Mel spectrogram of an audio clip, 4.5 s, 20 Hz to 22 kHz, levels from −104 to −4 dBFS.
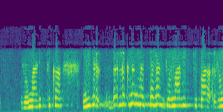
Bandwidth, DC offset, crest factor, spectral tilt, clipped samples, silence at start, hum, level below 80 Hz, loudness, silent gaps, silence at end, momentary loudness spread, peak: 4.5 kHz; under 0.1%; 12 dB; -7.5 dB/octave; under 0.1%; 0.4 s; none; -48 dBFS; -12 LUFS; none; 0 s; 6 LU; 0 dBFS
